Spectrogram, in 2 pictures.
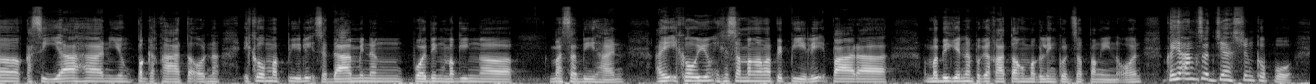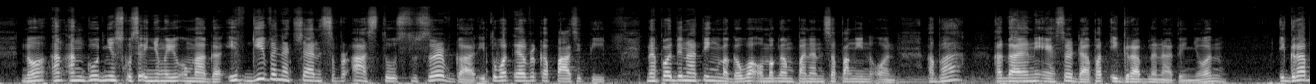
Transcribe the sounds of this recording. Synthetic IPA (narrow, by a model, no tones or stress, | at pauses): kɐsɪjaːɦɐnjʊŋpɐɡ̚kːɐkat̪ɐʔo̞nːɐʔɪkawmɐpiːlɪʔsɐd̪aːmɪnɐŋpwɛːd̪ɛŋmɐɡɪŋɐ | mɐsɐbiːɦɐnʔɐjʔɪkawjʊŋʔɪsasɐmɐŋamɐpɪpiːlɪʔpaːɾɐmɐbɪɡjanːɐŋpɐɡkːɐkat̪ɐʔo̞ŋmɐɡlɪŋkod̪̚sɐpɐŋɪno̰ʔo̞n | kɐjaʔɐŋsʊɡ̚d͡ʒɛstonkopoʔno̞ʔɐŋʔɐŋɡud̪̚ɲusko̞sɐʔɪɲːoŋɐjo̞ŋʔʊmaːɡɐʔɪfɡɪvɛ̃nɐt͡ʃansfɔɹʔɐst̪ut̪ʊsɛɹvɡa̰d̪ʔɪnt̪uwɐt̪ɛvɛɹkɐpasɪt̪i | nɐpwɛd̪ɛnaːt̪ɪŋmɐɡɐwaʔo̞mɐɡɐmpɐnɐnsɐpɐŋɪno̰ʔo̞n | ʔɐba | kɐɡaːjɐŋnɪʔɛst̪ɛɹd̪aːpɐt̪ɪɡɾab̚nɐnaːt̪ɪnjon | ʔɪɡɾab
